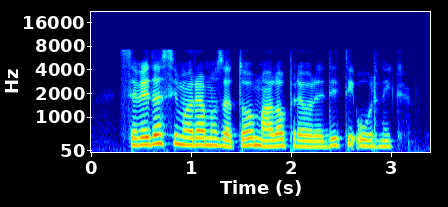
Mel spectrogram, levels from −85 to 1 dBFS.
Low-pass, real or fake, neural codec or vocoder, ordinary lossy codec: 7.2 kHz; fake; codec, 16 kHz, 0.7 kbps, FocalCodec; none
